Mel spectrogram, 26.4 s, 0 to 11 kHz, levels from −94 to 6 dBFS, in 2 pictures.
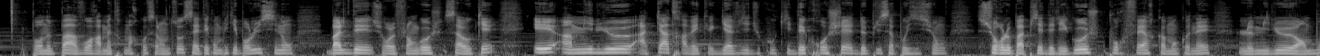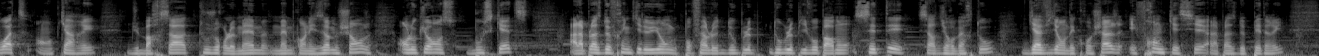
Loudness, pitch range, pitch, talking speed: -32 LUFS, 120-140 Hz, 130 Hz, 210 wpm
